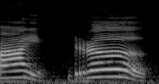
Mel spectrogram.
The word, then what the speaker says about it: ฤกษ์: นะ คะ ต่อ ไป ฤกษ์ ฤกษ์ อัน นี้ ออก เป็น เสียง เรอ มี อยู่ ตัว เดียว นะ ลูก เสียง เลอ นะ คะ เสียง เร่อ จะ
